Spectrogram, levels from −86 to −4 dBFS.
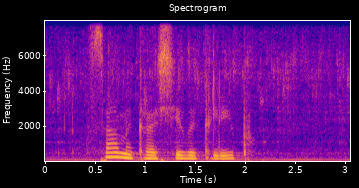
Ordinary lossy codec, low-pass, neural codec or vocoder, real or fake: none; none; none; real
